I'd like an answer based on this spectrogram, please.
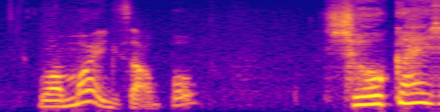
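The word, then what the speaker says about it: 紹介: 紹介 4 syllable. しようかい 5 syllable. Z. If I said it fast, I think it's hard to notice the difference. So please pay close attention to the differences.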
